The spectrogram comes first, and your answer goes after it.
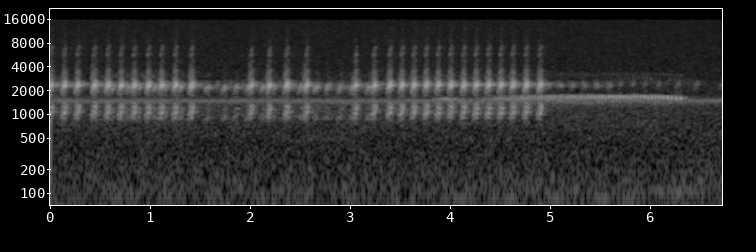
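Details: A mid-April night at a pond in north-east Italy: tree frogs deliver quick, regular croak pulses in three closely spaced bursts, then fall silent, leaving the continuous high trilling of mole crickets.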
